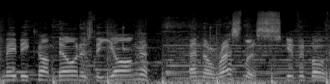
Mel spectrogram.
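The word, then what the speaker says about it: Jung: at third base Josh Young last name is spelled ju u n g but it's pronounced young and you got some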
